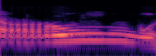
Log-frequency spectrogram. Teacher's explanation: Jadi bukan row, tapi ru sempurna monyong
